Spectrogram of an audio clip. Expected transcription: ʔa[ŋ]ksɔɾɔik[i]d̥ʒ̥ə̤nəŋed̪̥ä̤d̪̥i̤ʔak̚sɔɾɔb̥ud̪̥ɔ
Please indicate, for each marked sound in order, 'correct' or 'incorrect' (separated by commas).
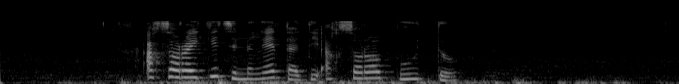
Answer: incorrect, correct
